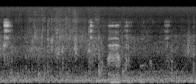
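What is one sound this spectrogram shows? A heavy body scrapes and drags across a hard floor.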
